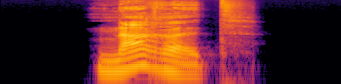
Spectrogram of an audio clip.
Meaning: second-person plural subjunctive I of narren
- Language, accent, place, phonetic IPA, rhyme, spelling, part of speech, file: German, Germany, Berlin, [ˈnaʁət], -aʁət, narret, verb, De-narret.ogg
